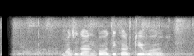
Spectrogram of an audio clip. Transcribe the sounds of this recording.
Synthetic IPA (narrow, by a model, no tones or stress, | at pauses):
mɔd͡ʑod̪ankoɔd̪ʱikaɾkebol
